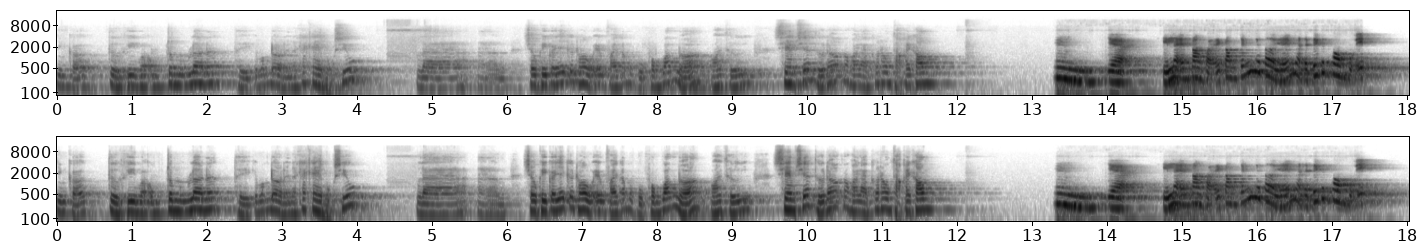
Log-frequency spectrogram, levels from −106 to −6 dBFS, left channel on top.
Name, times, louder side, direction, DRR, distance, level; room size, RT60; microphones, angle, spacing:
voice 1, 0.0-0.4 0.7-4.0 4.8-6.0 6.3-9.3 9.6-11.7, right 5 dB, 70° right, 0.4 m, -29 dB
voice 2, 13.3-14.4 14.7-17.4, left 2 dB, 15° left, 0.3 m, -18 dB
13.5 x 6.1 x 2.4 m
head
